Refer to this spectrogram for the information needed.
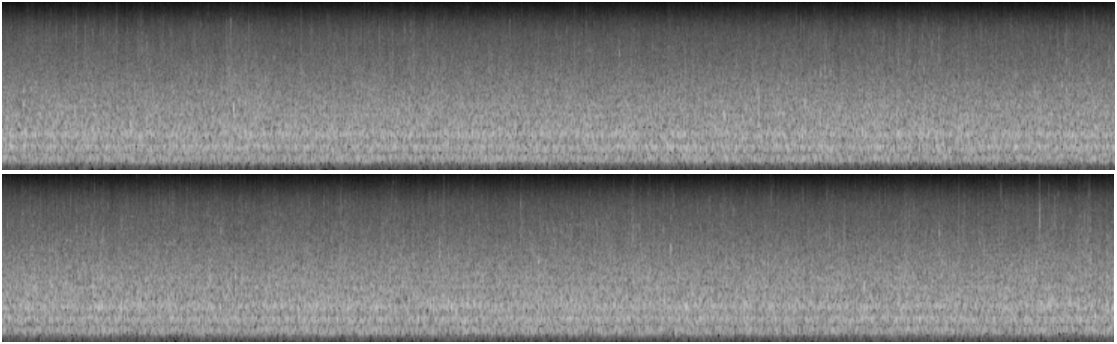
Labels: What liquid is making the sound?
water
